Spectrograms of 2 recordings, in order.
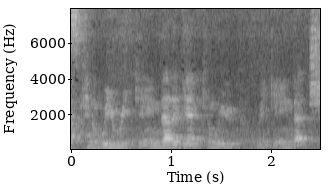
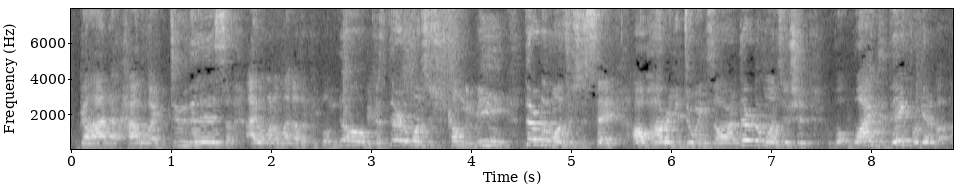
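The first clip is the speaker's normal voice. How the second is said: higher and louder, aggrieved whining to God; self-pitying complaint; 6 semitones higher, 6 dB louder than usual. Retold or imitated. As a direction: sulk that nobody asked after you. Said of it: "I was having all this selfishness".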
